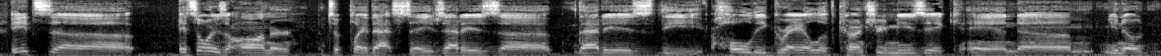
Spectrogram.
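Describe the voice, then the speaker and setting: Fairly slow, fairly evenly intoned speech at very even loudness, with noticeable background noise and audible room echo. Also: man, fairly high pitch for a man. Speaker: country singer. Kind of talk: interview.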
